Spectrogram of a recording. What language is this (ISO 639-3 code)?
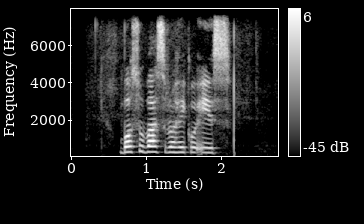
nep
